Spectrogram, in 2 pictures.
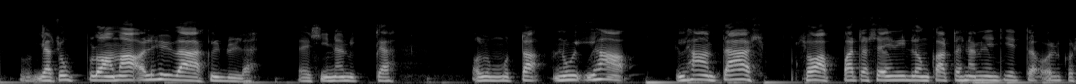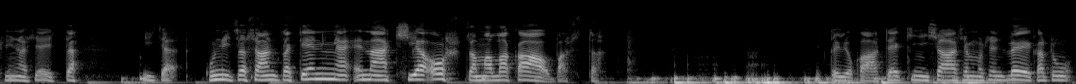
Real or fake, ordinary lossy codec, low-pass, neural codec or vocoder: real; none; 9.9 kHz; none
